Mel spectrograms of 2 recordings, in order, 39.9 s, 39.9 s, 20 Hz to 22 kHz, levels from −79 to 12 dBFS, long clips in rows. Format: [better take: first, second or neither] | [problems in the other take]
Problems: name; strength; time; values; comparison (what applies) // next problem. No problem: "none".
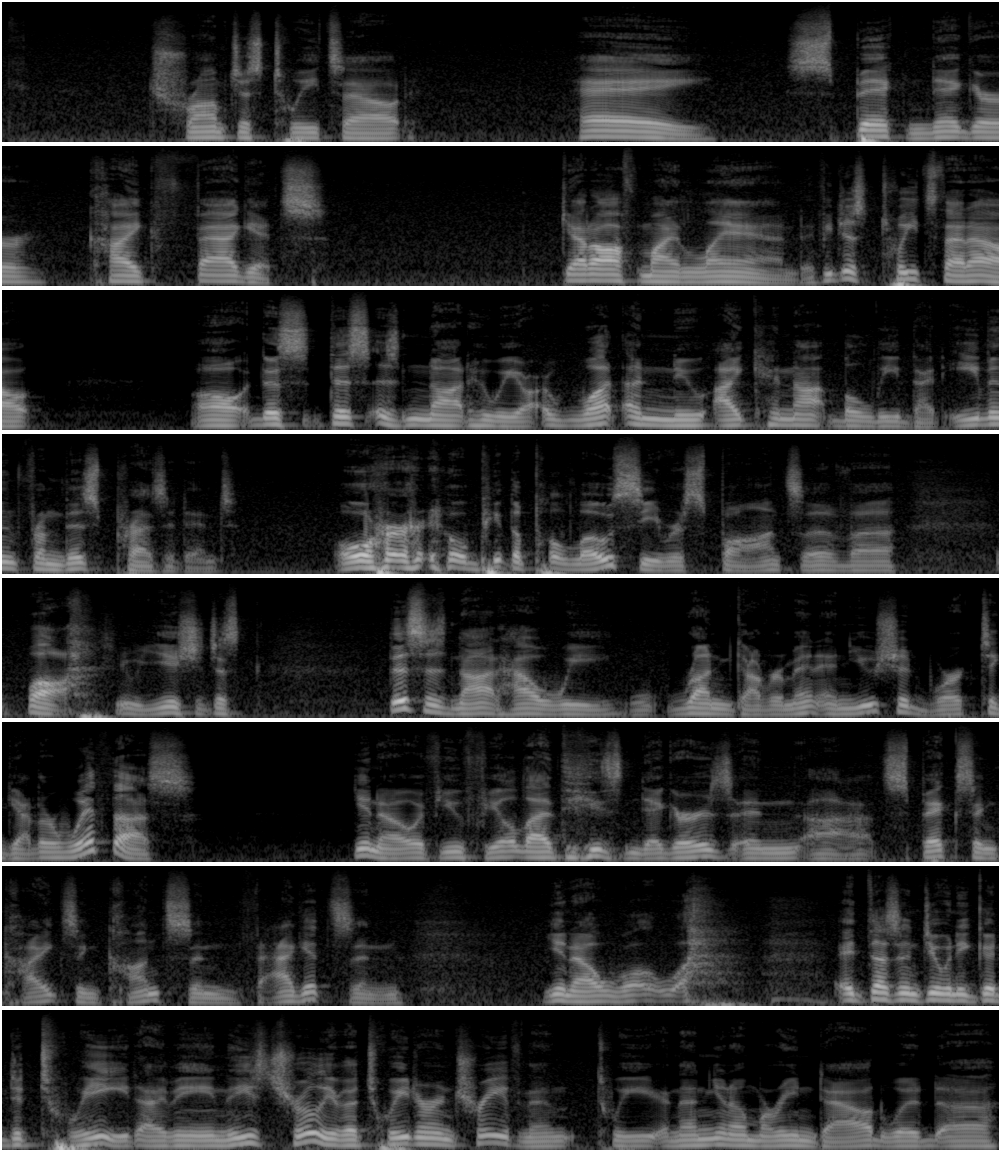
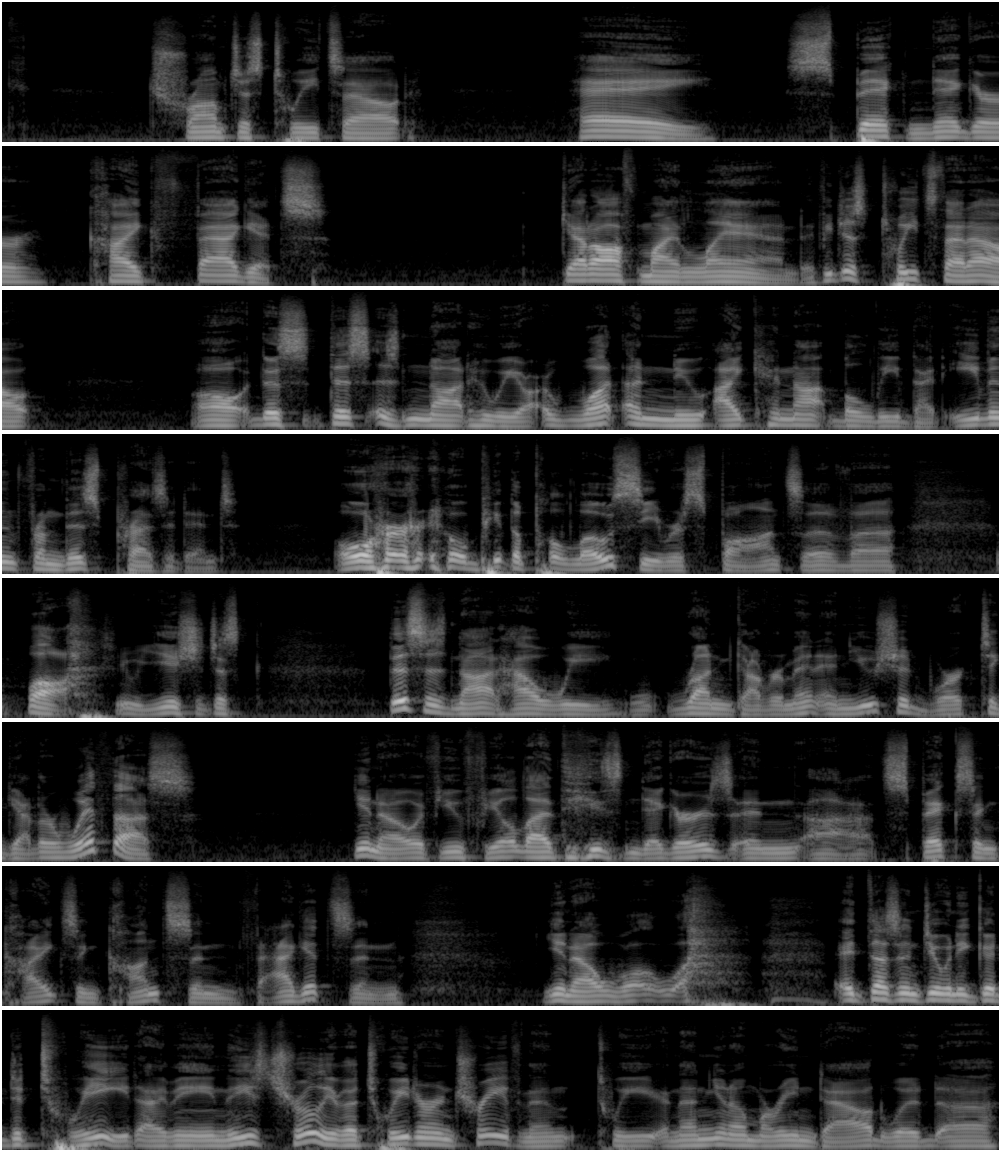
second | hiss; faint; until 9.5 s, from 13 to 23 s and from 27 to 38 s; 30 dB below the speech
